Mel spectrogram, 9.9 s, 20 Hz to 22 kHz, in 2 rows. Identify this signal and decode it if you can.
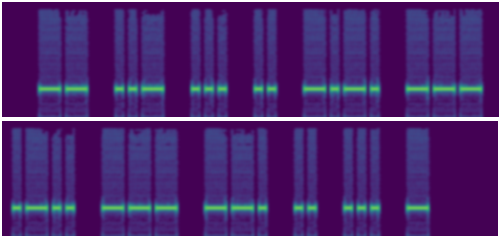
Morse code, heard as a keyed tone, about 18 wpm, spaced as for 15 wpm, 1000 Hz. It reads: MUSICOLOGIST
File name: qotdfiles / 15wpm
